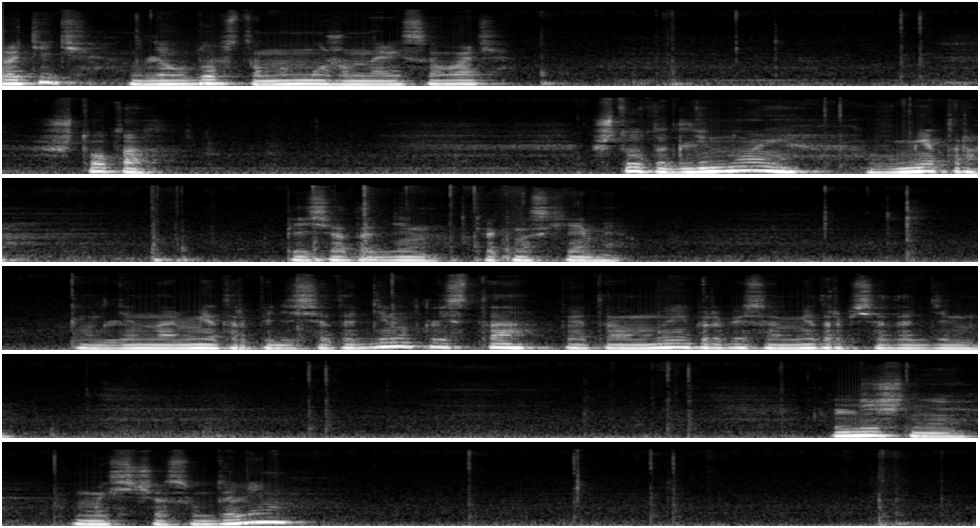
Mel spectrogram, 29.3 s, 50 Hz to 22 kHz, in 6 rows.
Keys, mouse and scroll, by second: 3.2 shift+a, 9.0-12.6 drag, 14.4 middle click, 16.3 middle click, 21.2-23.1 drag, 23.3 Tab, 24.2 click, 25.6 x.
